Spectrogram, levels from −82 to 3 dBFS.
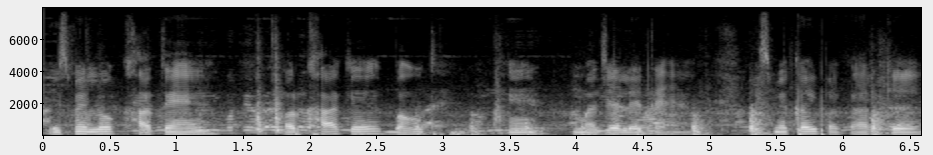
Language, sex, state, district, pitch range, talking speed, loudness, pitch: Hindi, male, Bihar, Kaimur, 110-130 Hz, 155 wpm, -17 LUFS, 115 Hz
